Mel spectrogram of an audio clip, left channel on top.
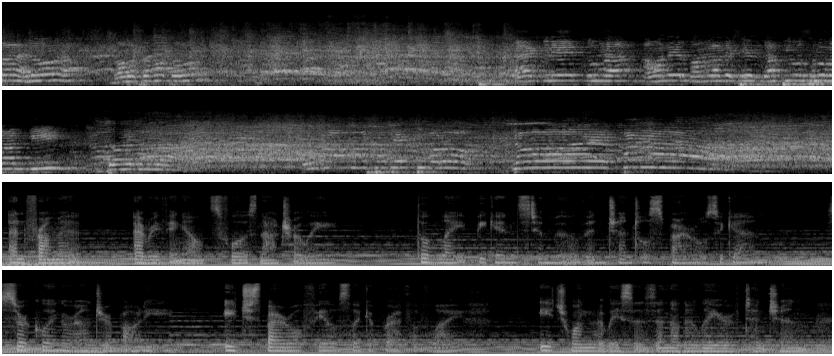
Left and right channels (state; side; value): different; both; correlation 0.00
